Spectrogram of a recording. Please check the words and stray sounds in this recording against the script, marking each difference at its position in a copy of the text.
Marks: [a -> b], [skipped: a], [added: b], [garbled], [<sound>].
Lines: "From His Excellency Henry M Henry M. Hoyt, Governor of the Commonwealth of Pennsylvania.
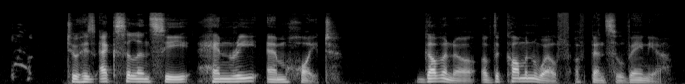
[cough] ["From -> To] His Excellency Henry M [skipped: Henry M.] Hoyt, Governor of the Commonwealth of Pennsylvania.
